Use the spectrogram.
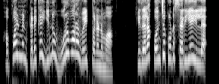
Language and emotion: Tamil, angry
